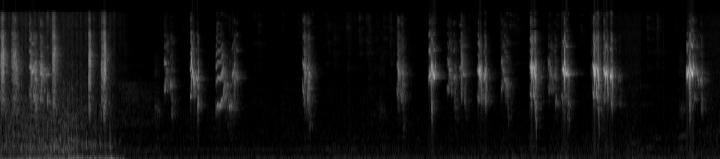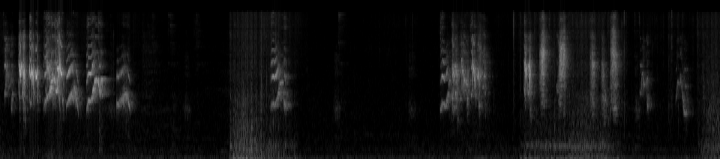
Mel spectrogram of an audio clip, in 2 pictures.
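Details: Budgerigars, kept with a cockatiel, chatter at treat time with quick, scratchy chirps and squawks in short, irregular bursts.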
